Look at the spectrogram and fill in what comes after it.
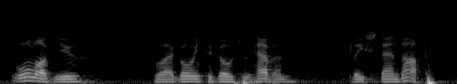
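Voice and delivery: soft, quiet, hushed, low-key voice. Telling a story about a preacher stopping mid-sermon, in a quiet voice. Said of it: "In a quiet voice".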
